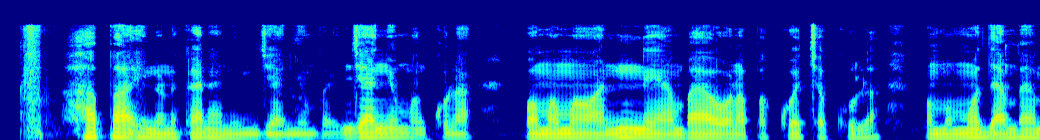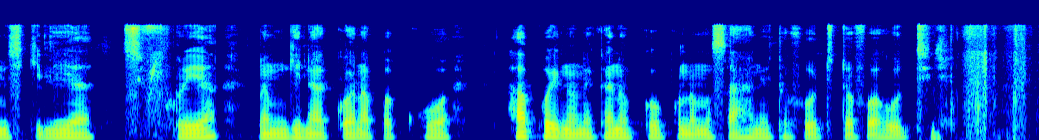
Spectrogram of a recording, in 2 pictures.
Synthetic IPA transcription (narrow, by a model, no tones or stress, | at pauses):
hapainaɔnɛkananiɲ̩d͡ʒɛjaɲumbaɲ̩d͡ʒɛjaɲumakuna | wamamawan̩nɛambajɔwanapakuat͡ʃakulamamamɔʄaːmbajɔamɛʃi̥kilia | si̥fuɾianamiŋɡinɛakuwanapakua | hapɔinaɔnɛkanakuwakunamasahanitɔfauti̥tɔfautʰi̥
